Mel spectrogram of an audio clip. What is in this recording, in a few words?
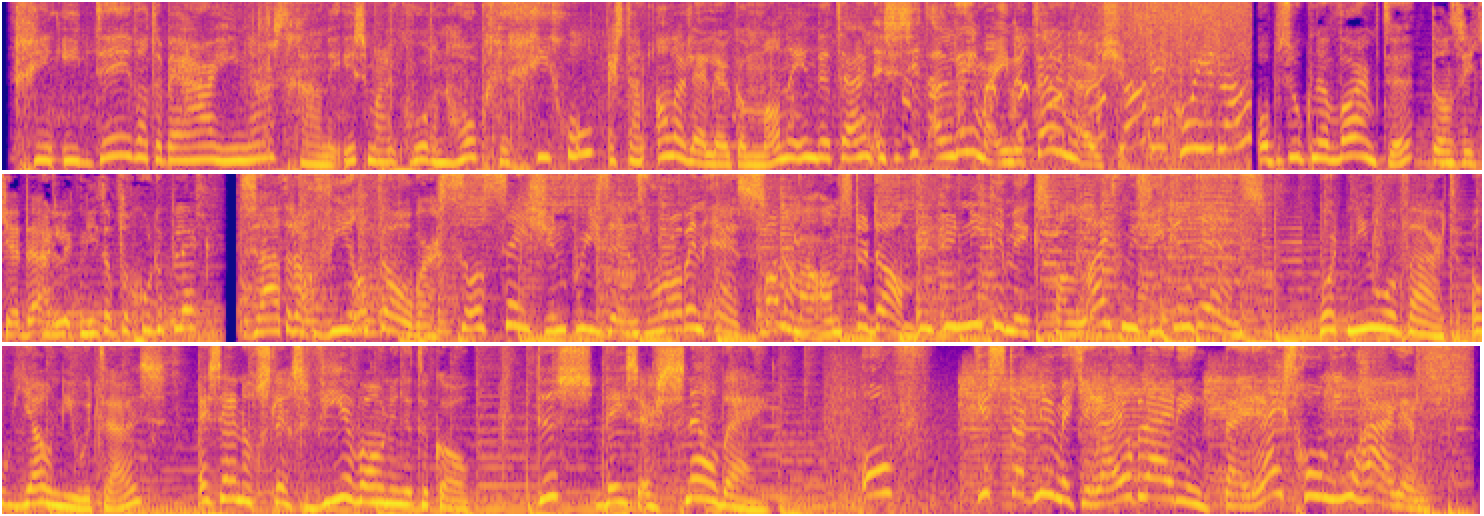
Commercial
